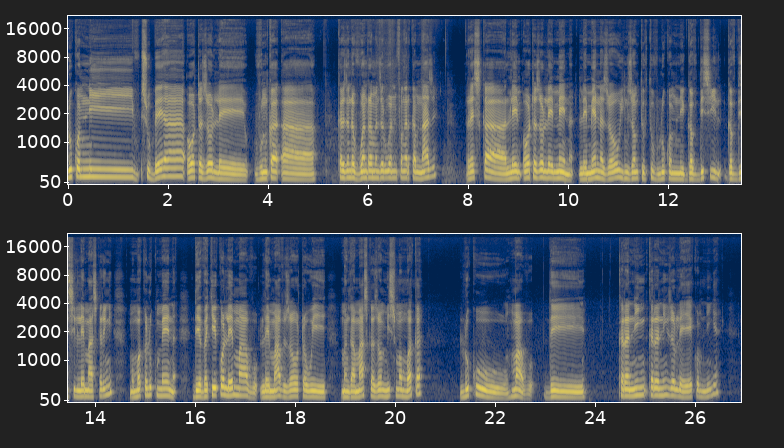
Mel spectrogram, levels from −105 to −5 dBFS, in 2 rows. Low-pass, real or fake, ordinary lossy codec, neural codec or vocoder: none; real; none; none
